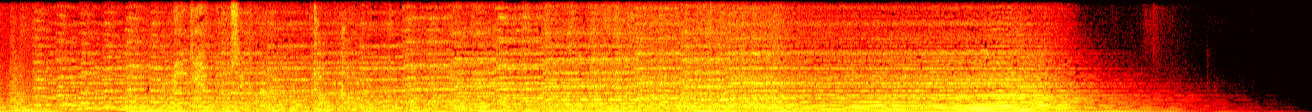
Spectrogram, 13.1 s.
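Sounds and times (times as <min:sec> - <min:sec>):
strings: 0:00.0 - 0:11.6
brass: 0:00.0 - 0:12.0.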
